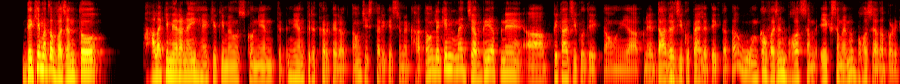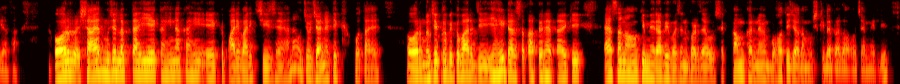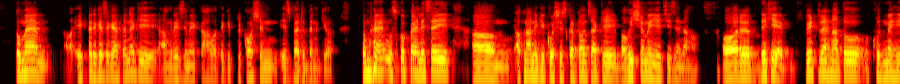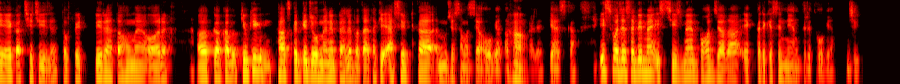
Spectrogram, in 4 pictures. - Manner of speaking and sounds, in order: in English: "जेनेटिक"; tapping; in English: "प्रिकॉशन इज़ बेटर दैन क्योर"; chuckle; in English: "फ़िट"; in English: "फ़िट"; in English: "एसिड"
- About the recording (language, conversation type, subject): Hindi, podcast, खाने में संतुलन बनाए रखने का आपका तरीका क्या है?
